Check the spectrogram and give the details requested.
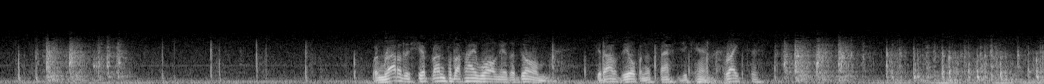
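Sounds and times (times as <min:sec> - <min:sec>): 
speech: 0:03.8 - 0:07.7
spaceship inner hatch opening: 0:07.8 - 0:10.4.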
